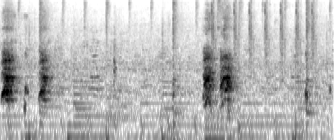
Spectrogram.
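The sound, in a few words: dog Willie barking in video game Deadly Premonition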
